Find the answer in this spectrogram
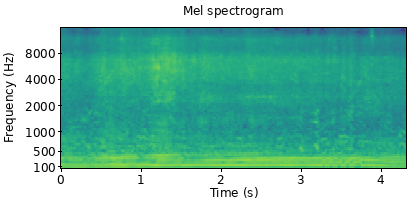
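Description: A motor engine running steadily at an even pitch, rising slightly and then dropping back near the end, with crowd voices murmuring underneath.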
